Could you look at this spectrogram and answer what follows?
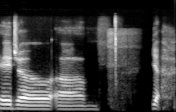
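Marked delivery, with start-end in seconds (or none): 0.0-1.5 deliberately unimpressive, poor speaking delivery, lower pitched. Showing how a bad communicator would sound on a podcast: deliberately unimpressive delivery. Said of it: "I sounded like this".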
